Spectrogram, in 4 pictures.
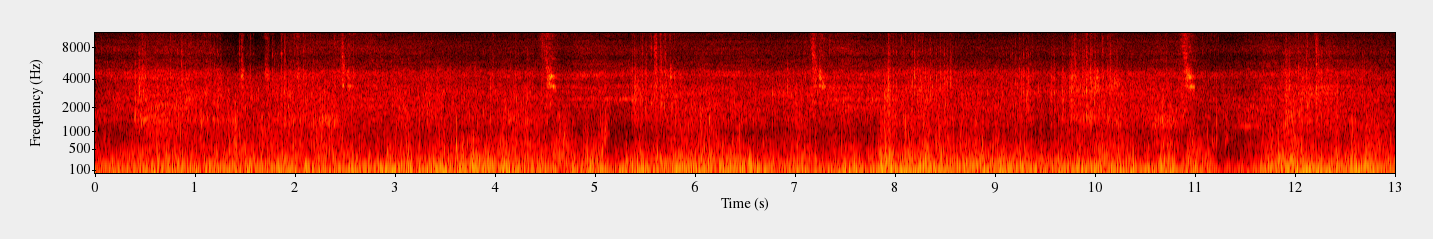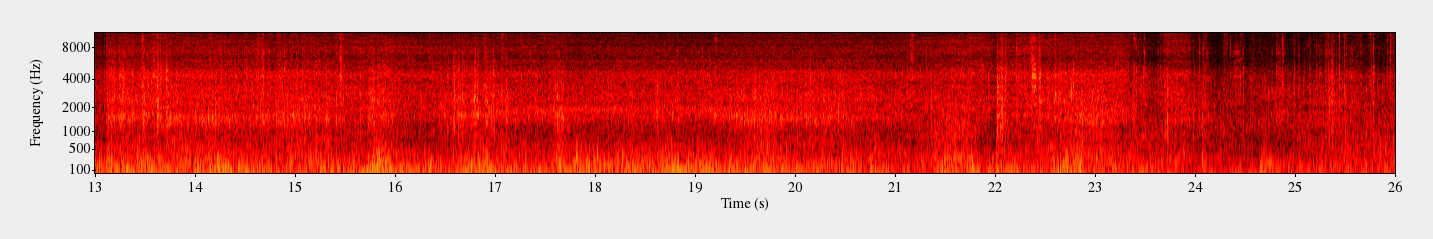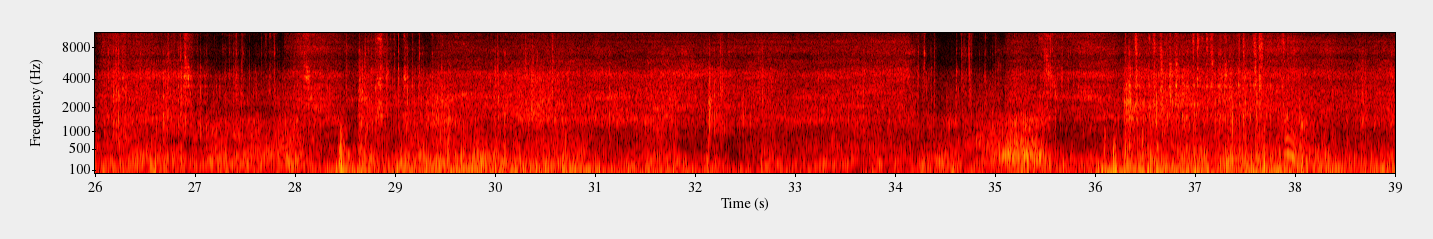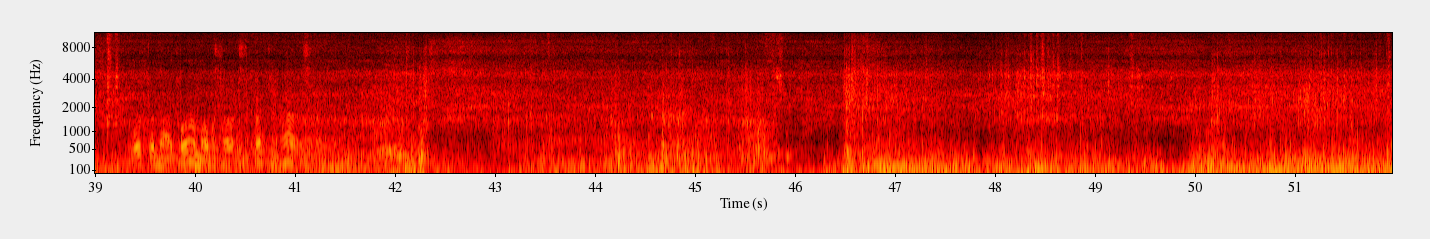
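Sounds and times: bike clacking and rattling: 0:00.0 - 0:51.9
wind rushing over microphone: 0:00.0 - 0:51.9.

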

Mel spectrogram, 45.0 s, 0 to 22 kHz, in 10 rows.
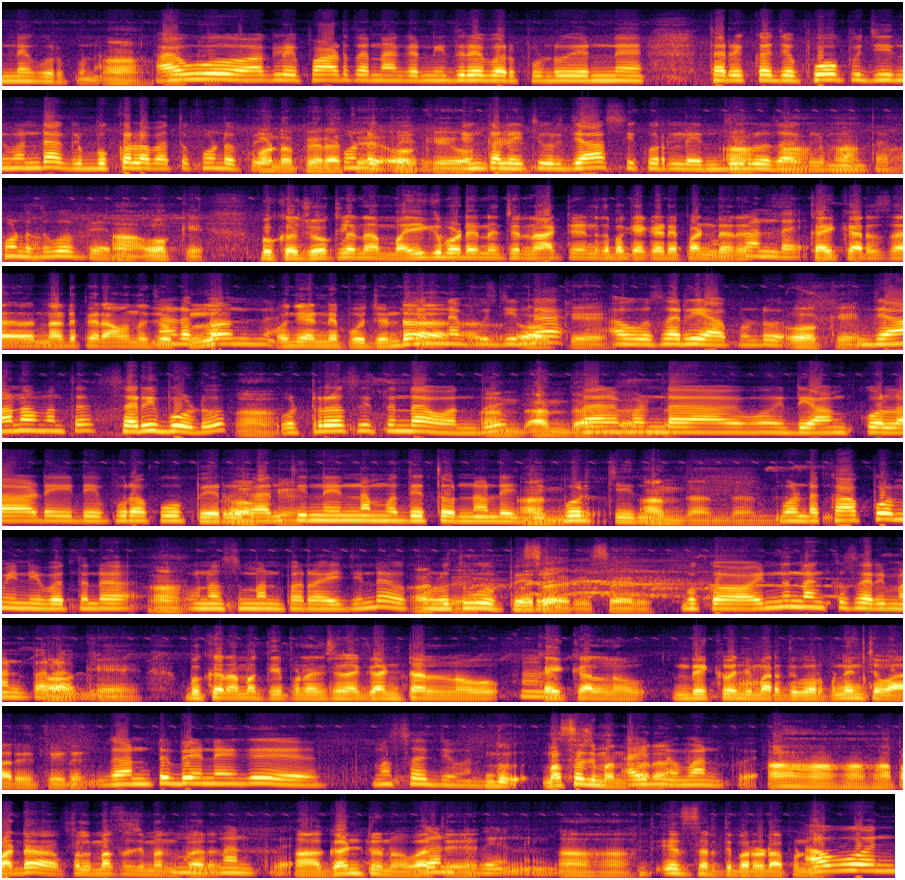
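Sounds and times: woman talking: 0:00.0 - 0:09.6, 0:12.6 - 0:13.0, 0:14.3 - 0:14.9, 0:15.5 - 0:32.0, 0:36.5 - 0:38.4, 0:39.1 - 0:39.8, 0:41.4 - 0:42.0, 0:42.6 - 0:43.4, 0:44.6 - 0:45.0
person talking: 0:00.4 - 0:01.2, 0:05.6 - 0:09.9, 0:12.5 - 0:13.0, 0:14.2 - 0:16.7, 0:19.2 - 0:19.5, 0:20.2 - 0:21.7, 0:23.5 - 0:24.4, 0:25.0 - 0:26.7, 0:27.7 - 0:28.1, 0:28.9 - 0:30.3, 0:31.7 - 0:32.2, 0:34.2 - 0:36.4, 0:38.4 - 0:40.6, 0:41.2 - 0:43.8
rooster crowing: 0:29.1 - 0:32.1.

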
